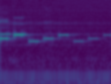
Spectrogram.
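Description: A quick run of telephone keypad dialing tones, about ten short beeps in a fast, even rhythm. They are faint and heard alone over a low hum.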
